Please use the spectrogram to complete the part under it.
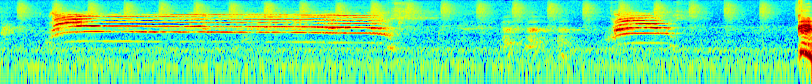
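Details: Female pet cat meowing while demanding company as she eats; two long, drawn-out, harmonic meows, the first lasting over three seconds, with an owner's voice briefly at the end.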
